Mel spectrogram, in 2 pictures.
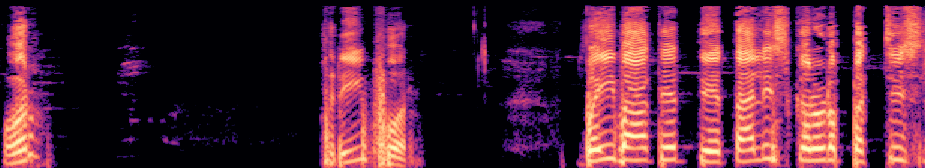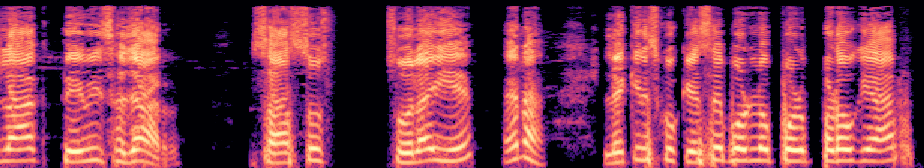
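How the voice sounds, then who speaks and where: A man's voice: high-pitched, fairly even intonation, takes it slowly, pauses often, sharp tone, dry recording, rough recording. A male teacher giving a classroom lecture, asking questions and answering them himself, calling students "beta" and correcting himself as he goes. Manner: corrects himself mid-explanation.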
